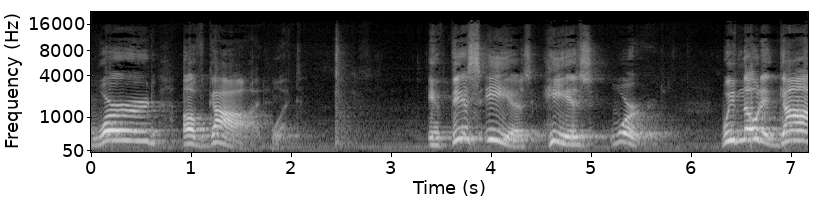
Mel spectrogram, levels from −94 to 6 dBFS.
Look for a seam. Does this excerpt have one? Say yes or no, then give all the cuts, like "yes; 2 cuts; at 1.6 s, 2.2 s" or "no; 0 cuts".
yes; 1 cut; at 1.8 s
